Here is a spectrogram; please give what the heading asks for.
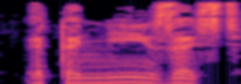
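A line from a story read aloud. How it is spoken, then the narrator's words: Quiet speech. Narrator (Russian): тихо сказала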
